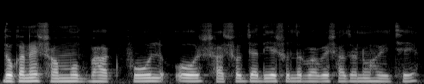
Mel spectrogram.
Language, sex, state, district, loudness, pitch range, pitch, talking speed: Bengali, male, West Bengal, Alipurduar, -21 LUFS, 145-150 Hz, 145 Hz, 140 wpm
